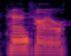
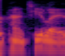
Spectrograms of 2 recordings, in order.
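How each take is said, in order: First: Pantile said as PAN-tile; mistaken surname pronunciation. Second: Pantile said as pan-TEE-lay; correct surname pronunciation. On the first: Guest showing what people assume, Pantile pronounced PAN-tile. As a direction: say Pantile in two syllables, rhyming with "tile". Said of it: "they think Pantile". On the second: Guest explaining his last name, Pantile pronounced pan-TEE-lay. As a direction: say Pantile in three syllables, ending in "lay". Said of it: "nobody knows how to pronounce". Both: Shown as a demonstration.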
